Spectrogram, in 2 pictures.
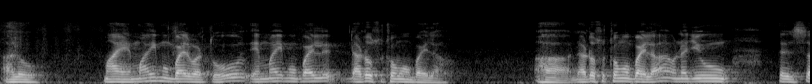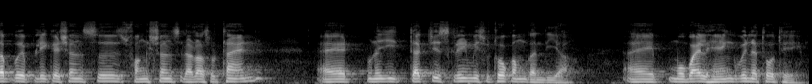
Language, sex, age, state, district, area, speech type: Sindhi, male, 45-60, Maharashtra, Thane, urban, spontaneous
